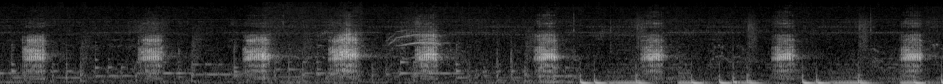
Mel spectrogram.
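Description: Keel-billed toucan giving eight dry, froglike croaks, one about every second. Low rumbling noise joins in the second half.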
